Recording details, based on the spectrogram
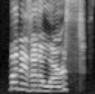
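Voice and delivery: very high-pitched, shrill, piercing yell. Joining the others calling things the worst, yelling. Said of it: "I just wanted to yell something too".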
